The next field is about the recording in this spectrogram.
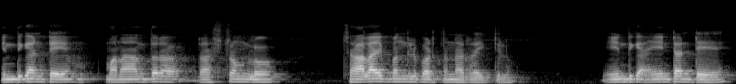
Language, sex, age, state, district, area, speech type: Telugu, male, 18-30, Andhra Pradesh, Konaseema, urban, spontaneous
